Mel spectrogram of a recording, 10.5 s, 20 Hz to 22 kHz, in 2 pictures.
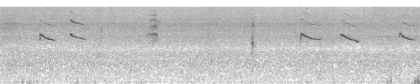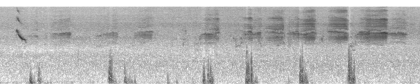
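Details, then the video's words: Boat-tailed grackle sounds: a series of thin, high downslurred whistles, then loud dry clacks and harsh rattling bursts, with steady background noise throughout. "Boattail Grackle Sounds 4"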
